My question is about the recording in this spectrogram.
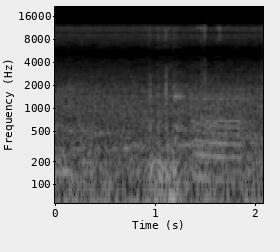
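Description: Steady low background rumble, with a brief murmur of voice near the end.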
